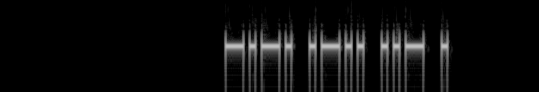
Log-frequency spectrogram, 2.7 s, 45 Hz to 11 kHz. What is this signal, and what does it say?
Morse code, heard as a keyed tone, about 40 wpm, 700 Hz. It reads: CLUE
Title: Top 1751-2000 Words 40wpm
